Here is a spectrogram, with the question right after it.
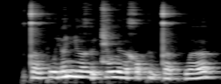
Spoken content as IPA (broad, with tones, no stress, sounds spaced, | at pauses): t̪ ə˨˩ w k w ḭ˧˥ ə̯ ɲ ɨ˧ ə̯ ɣ ɨ̰˧˨ t͡ɕ u˨˦ l ɨ˨˩ ə̯ x o̰˧˨ k ɨ̰˧˨ m t̪ əː˨˩ p̚ h w əː˨˦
